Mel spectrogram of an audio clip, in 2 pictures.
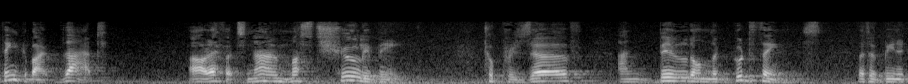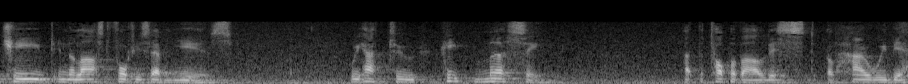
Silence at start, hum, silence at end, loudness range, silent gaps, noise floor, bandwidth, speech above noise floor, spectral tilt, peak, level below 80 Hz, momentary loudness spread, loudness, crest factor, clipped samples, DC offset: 0 s; none; 0 s; 6 LU; none; -42 dBFS; 8 kHz; 21 dB; -5.5 dB/octave; -2 dBFS; -42 dBFS; 20 LU; -21 LUFS; 20 dB; under 0.1%; under 0.1%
